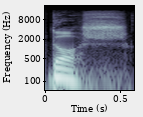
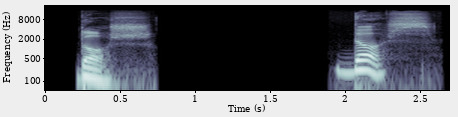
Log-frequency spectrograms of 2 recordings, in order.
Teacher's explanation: softer than in English and it's produced with the tongue flat against the gum Ridge against the top of the mouth not the tip of the tongue as in English not but a light with the tongue flat at the top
